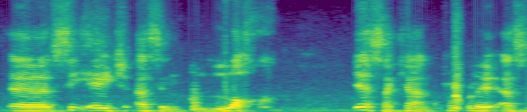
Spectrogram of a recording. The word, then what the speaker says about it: loch: James Boy says, Marcus, can you pronounce CH as in loch?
